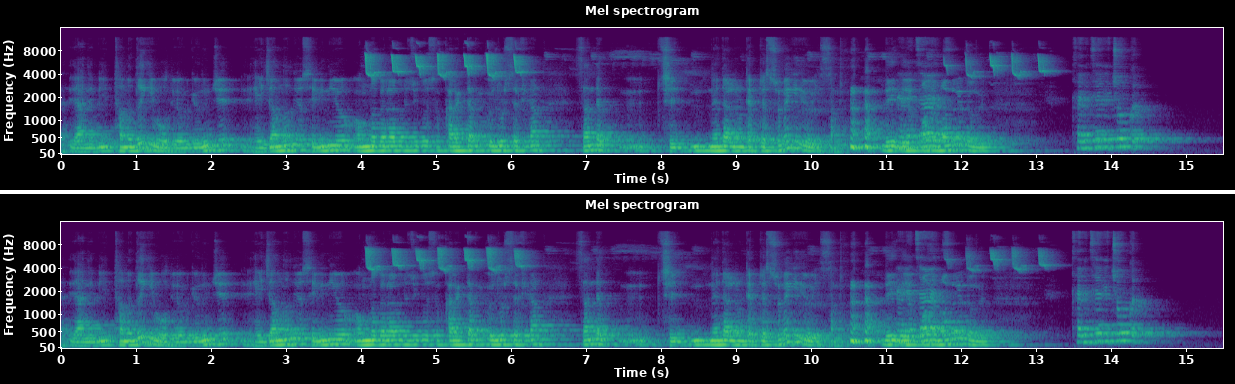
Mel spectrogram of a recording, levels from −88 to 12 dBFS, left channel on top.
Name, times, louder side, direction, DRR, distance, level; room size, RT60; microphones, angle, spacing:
voice 1, 0.0-6.5 7.0-12.4, equal, ahead, 4 dB, 0.4 m, -18 dB
sound 1, 4.0-6.2 6.5-6.6 7.1-7.2 7.4-7.9 8.4-8.5 9.9-10.0 10.8-11.0 11.6-13.2, left 4 dB, 80° left, 1.6 m, -30 dB
voice 2, 11.1-11.7 13.5-14.3, right 1 dB, 55° right, -5 dB, 2.0 m, -23 dB
8.6 x 3.4 x 3.6 m, 1.3 s
head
